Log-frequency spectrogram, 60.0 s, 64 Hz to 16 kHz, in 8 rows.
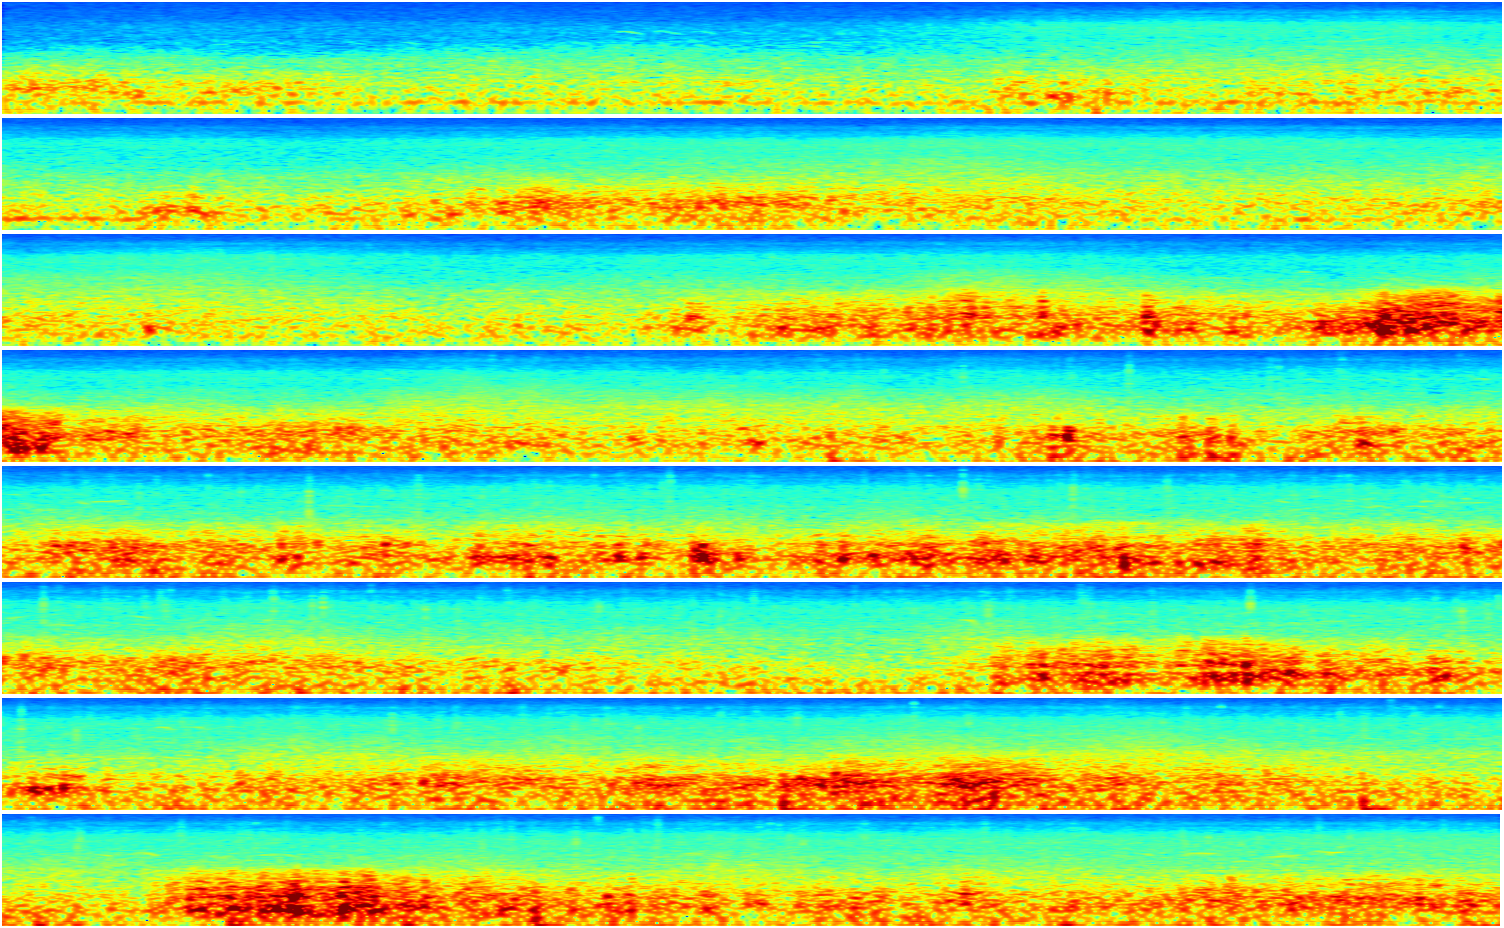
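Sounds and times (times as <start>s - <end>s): heavy rain falling: 0.0s - 59.9s
thunder rumbling: 18.3s - 59.9s.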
